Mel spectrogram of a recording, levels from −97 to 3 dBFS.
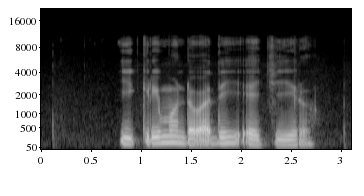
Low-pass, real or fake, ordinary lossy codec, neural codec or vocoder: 10.8 kHz; real; none; none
